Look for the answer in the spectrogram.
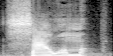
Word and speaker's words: Samhain: Ostara, Lammas, Beltane, Beltane, Beltane, Samhain. I don't know any of so them. So that last one is actually pronounced, despite how it's spelled, it's pronounced Sawum.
